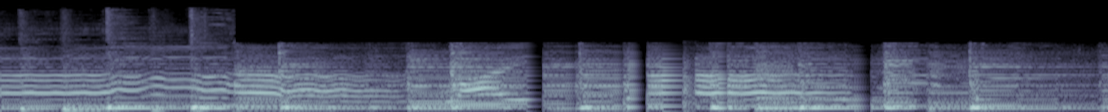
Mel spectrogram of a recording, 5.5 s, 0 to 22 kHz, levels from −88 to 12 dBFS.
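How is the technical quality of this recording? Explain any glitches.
The recording has three clear problems: a loss of clarity partway through, then a choppy, robotic stretch, and finally one short dropout.

At 1.17 s the sound turns dull and boxy and stays that way to the end, with nothing above about 4.4 kHz and a new background hiss roughly 30 dB below the signal. There is no silence at the change and the level holds steady. This is likely an input switched to a poorer device, such as another microphone or a headset's call profile, whose narrower band and own noise replace the original pickup.

From 2.63 to 3.66 s the audio becomes choppy. This is repeated packet loss, which produces robotic sound. Six gaps, the longest 160 ms, were patched by stretching the preceding sound, so about 440 ms, or 43% of that span, is synthetic filler with real audio missing.

From 4.27 to 4.38 s there is a burst of packet loss. 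For about 80 ms the receiver extends the last sound and fades it, giving a brief held buzz or fading hiss. The audio then jumps ahead, and the 80 ms in between is lost.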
